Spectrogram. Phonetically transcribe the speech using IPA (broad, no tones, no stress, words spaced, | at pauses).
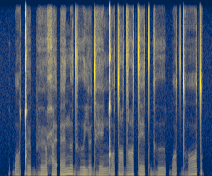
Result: ɓɔǃøbʱø ħɛʔɛ nɯdʱɯ jødʱe ŋ͡ǃɔtødˤø tet ɡʱɯ ɓɔtdʱɔt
